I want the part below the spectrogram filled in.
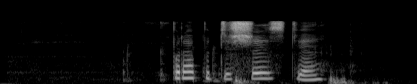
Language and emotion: Russian, sad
